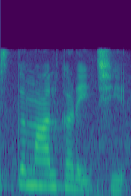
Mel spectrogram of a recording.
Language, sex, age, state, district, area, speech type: Maithili, female, 18-30, Bihar, Saharsa, rural, spontaneous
